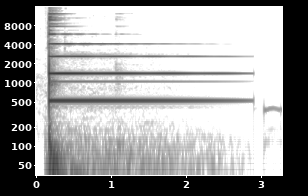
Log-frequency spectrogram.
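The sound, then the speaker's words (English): A single chime is struck once and rings out clearly with a bright, sustained metallic tone that fades slowly for nearly three seconds before cutting off abruptly. “From time to time, you will hear a chime.”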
